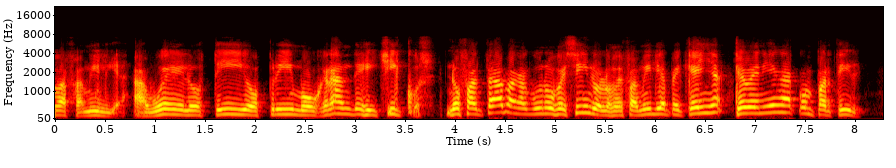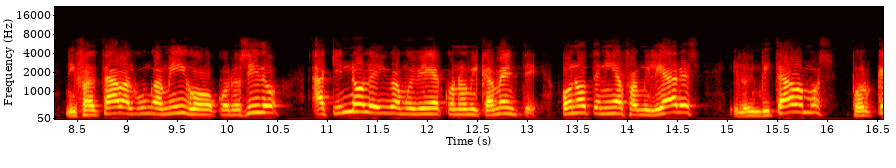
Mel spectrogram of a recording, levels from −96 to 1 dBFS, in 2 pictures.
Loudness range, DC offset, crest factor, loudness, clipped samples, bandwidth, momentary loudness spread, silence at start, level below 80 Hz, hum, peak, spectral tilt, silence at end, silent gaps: 1 LU; under 0.1%; 16 dB; -29 LUFS; under 0.1%; 7 kHz; 7 LU; 0 s; -78 dBFS; none; -14 dBFS; -4.5 dB/octave; 0 s; none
